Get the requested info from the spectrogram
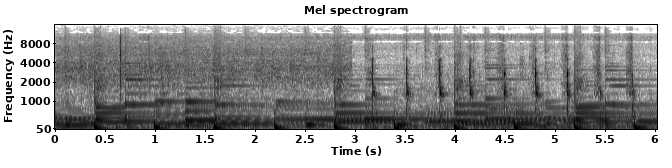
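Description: Chicken pieces sizzling as they fry in a wok, under background music of plucked notes with a steady low beat. About halfway through, the sizzling gives way to a quick series of knife chops on a wooden chopping board, about four or five a second.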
